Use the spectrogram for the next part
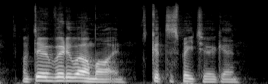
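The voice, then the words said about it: Strong accent, dropped T's. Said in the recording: “misunderstandings around my accent ... I can't really understand what he's saying ... I'm going to pronounce my T's”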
